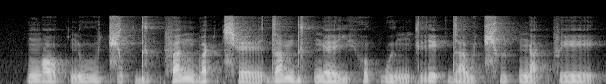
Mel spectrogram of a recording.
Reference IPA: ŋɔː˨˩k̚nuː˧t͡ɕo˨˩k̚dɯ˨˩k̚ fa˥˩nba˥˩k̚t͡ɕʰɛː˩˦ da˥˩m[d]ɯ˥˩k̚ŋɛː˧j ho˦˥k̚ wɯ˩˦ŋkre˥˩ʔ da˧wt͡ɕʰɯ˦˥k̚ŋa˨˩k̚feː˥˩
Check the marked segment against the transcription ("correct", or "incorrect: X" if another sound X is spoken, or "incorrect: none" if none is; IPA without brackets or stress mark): correct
